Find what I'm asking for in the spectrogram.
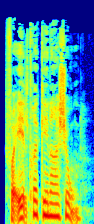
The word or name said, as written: forældregeneration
